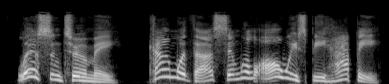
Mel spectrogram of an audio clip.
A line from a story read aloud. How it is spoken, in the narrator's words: Lampwick called out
